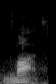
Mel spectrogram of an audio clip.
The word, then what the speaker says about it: Maht: Like you see Mott, I think everybody when they see it, it's Mott.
